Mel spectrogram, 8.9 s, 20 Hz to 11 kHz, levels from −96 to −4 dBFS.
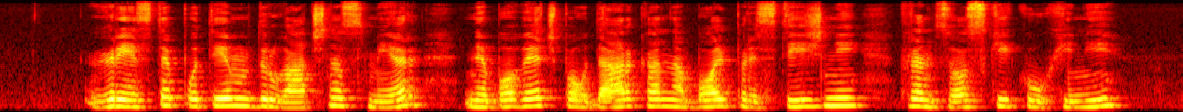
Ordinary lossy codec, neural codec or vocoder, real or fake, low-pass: none; none; real; 9.9 kHz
